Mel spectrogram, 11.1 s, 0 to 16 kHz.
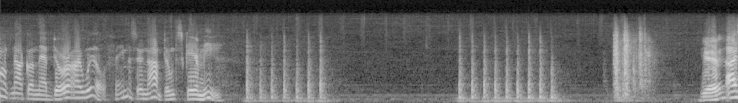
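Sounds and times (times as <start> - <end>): knocking on a door: 3.6 - 5.1, 6.8 - 8.6.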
